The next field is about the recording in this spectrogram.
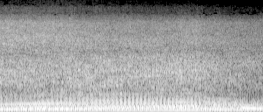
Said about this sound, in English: That's a loud engine.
